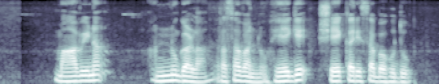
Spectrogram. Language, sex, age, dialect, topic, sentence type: Kannada, male, 18-24, Coastal/Dakshin, agriculture, question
